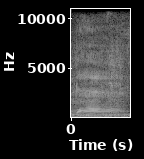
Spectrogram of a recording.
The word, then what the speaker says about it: Kaindy: Kind kinda yun pala yung pronunciation like kind.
